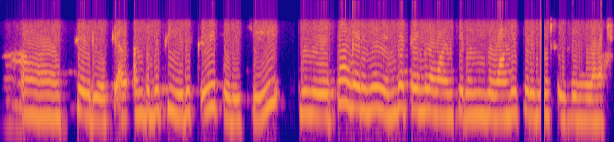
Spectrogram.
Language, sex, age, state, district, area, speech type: Tamil, female, 18-30, Tamil Nadu, Mayiladuthurai, urban, conversation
